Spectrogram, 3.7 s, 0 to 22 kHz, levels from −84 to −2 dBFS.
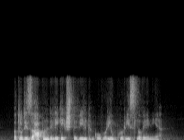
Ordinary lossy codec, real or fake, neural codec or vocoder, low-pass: none; fake; codec, 16 kHz in and 24 kHz out, 0.6 kbps, FocalCodec, streaming, 4096 codes; 9.9 kHz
